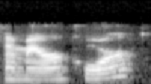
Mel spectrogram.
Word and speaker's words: AmeriCorps: s on the end it's also pronounced americorps like marine corps or core of the earth a service site is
